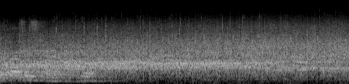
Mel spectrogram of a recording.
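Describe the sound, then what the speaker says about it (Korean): Steady, sustained applause from a gala concert audience, dense clapping filling the whole stretch at an even, fairly loud level. "큰 박수로 맞춰주세요"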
